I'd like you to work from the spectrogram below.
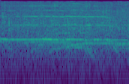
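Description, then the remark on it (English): An audience claps for the Lord together in a dense, steady wash of applause that holds even and loud throughout, with a faint steady tone humming underneath and no one speaking. “If I make sense, give the Lord a clap.”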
